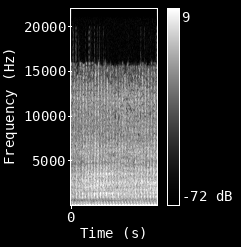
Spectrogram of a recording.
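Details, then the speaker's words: 2005 Polaris Sportsman 700 at idle after exhaust patch and new springs/bushing, still running rough: light, rapid ticking chatter on a lumpy beat, pointing to the top end. Top-end chatter at idle, cause suspected, not confirmed. "i don't know if you guys hear that chatter but i don't like the sound of that at all and i have a really bad feeling"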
